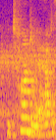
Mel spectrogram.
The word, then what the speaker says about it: Patanjali: During the classical yoga of, and I'm going to say it wrong again, I got it right yesterday, Patanjali, there we go, that's how we say it. Patanjali, I have to say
